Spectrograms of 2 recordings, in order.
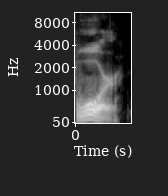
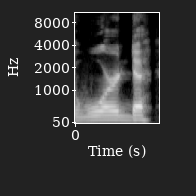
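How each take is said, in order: First: The name ends without a D sound. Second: The name ends with a D sound. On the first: The speaker calls it right. "It's War. It's always been War" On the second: The speaker calls it wrong. "Ward with a D on the end"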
